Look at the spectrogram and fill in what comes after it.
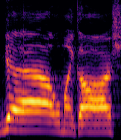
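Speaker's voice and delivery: high, slow, drawn-out thrilled joy. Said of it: "I was just jumping for joy".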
